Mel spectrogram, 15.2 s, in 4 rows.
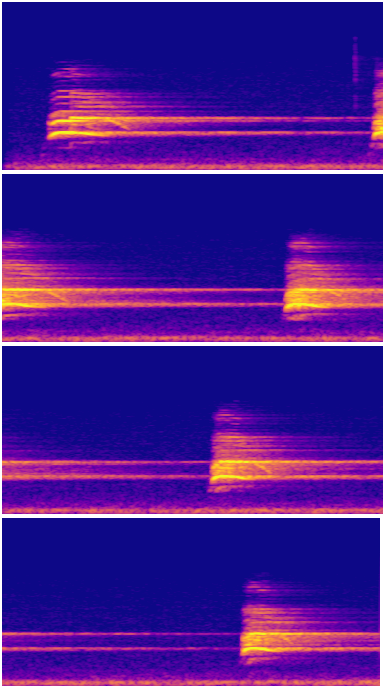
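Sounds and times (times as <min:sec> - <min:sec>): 
red fox screaming in winter in a European mountain forest: 0:00.5 - 0:01.9, 0:03.7 - 0:04.9, 0:06.6 - 0:07.9, 0:09.7 - 0:10.8, 0:13.8 - 0:15.0.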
